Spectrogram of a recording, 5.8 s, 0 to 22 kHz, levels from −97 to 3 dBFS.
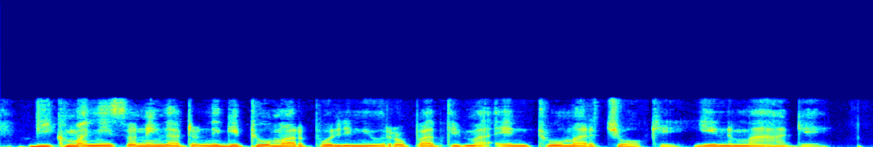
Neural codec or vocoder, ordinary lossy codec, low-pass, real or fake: codec, 16 kHz, 1.1 kbps, Voila-Tokenizer; none; 7.2 kHz; fake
